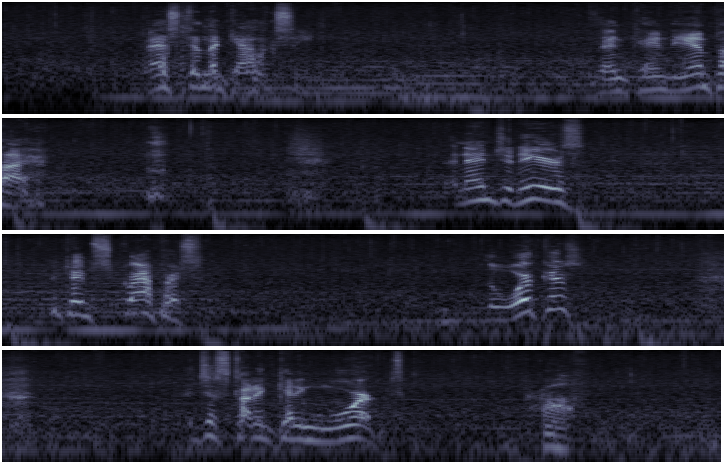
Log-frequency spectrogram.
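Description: A man with a deep, gruff voice speaks slowly and menacingly, close by.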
